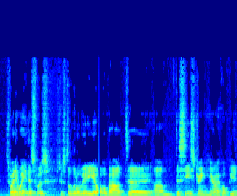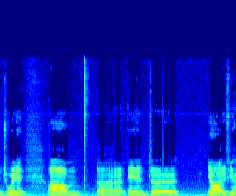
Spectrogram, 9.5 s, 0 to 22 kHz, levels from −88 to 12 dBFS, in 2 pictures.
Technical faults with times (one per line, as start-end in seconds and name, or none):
1.96-2.00 gap between stream segments
7.99 gap between stream segments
